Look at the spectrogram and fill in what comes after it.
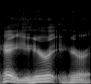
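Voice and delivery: hushed, quiet stage half-whisper. Retelling what was said quietly at first, imitating a half-whisper. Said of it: "I whispered quiet".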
